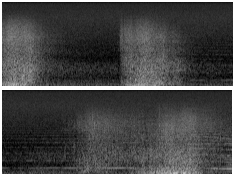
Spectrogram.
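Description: Sea waves wash onto a beach in a few broad, hissing surges that swell and recede, with quieter stretches of wash between them.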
